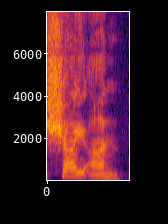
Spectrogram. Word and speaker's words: Cheyenne: Shy, like pronounced just like I'm shy, too shy. Anne. Like Cheyenne. Like somebody called Anne, who's shy.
